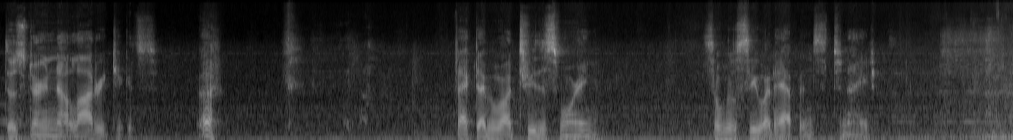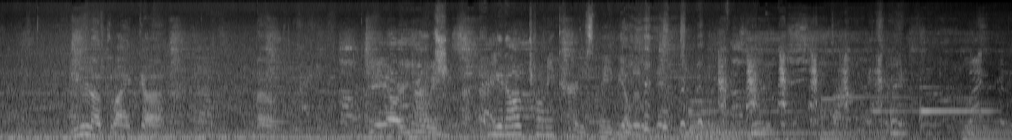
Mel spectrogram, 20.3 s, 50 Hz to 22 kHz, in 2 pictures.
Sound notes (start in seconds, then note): 17.0 laughing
